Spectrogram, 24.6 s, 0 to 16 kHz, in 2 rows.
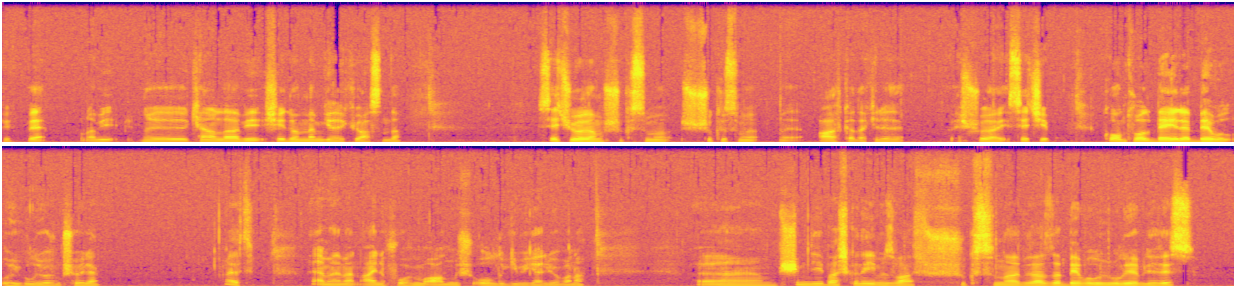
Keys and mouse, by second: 0.2 Tab, 1.7 Tab, 3.7-4.7 drag, 4.7-7.3 middle drag, 7.3 z, 9.1 middle click, 9.6 z, 11.1 ctrl+b, 14.5 Tab, 14.7-17.8 middle drag, 20.3-21.5 middle drag, 21.5 Tab, 21.8 a, 22.4-24.1 right drag, 23.2 ctrl+b.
